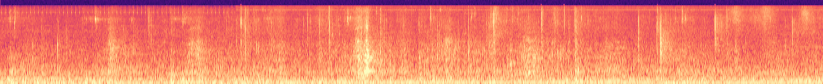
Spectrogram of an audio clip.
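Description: Hoofbeats of a paint horse moving under a rider on the soft dirt footing of an indoor arena: muffled, uneven footfalls, with one louder knock about halfway through.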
